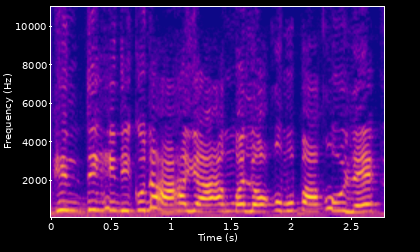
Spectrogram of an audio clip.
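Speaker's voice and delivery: angry. Acted. Rejecting cheating ex.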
